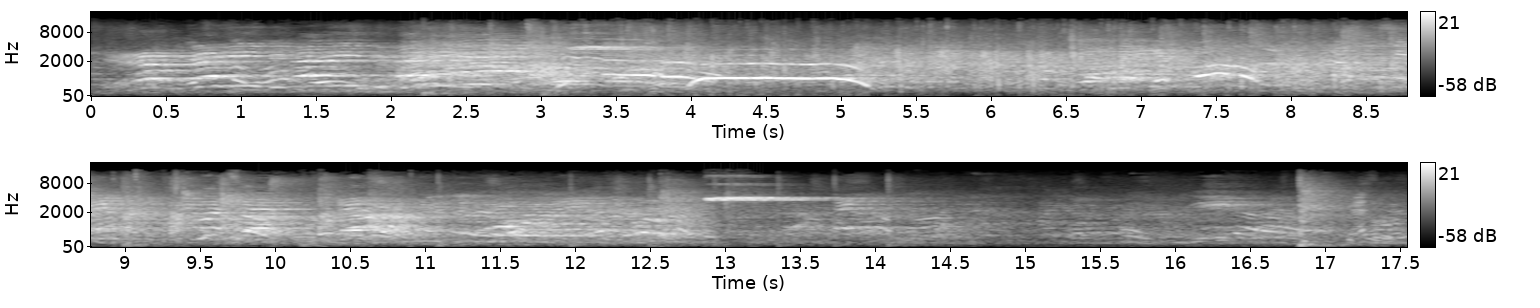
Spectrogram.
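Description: A volleyball thumps off hands and bounces on the hard floor.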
